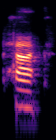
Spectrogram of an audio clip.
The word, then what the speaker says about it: pack: It's pronounced pack, pack.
